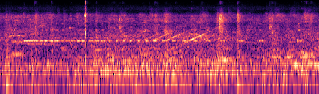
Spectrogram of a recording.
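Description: Arcade din of electronic game sounds: a held electronic tone for about four seconds, with a run of quick rising sweeps in the middle and a few sharp clicks, over a steady low rumble of machines.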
